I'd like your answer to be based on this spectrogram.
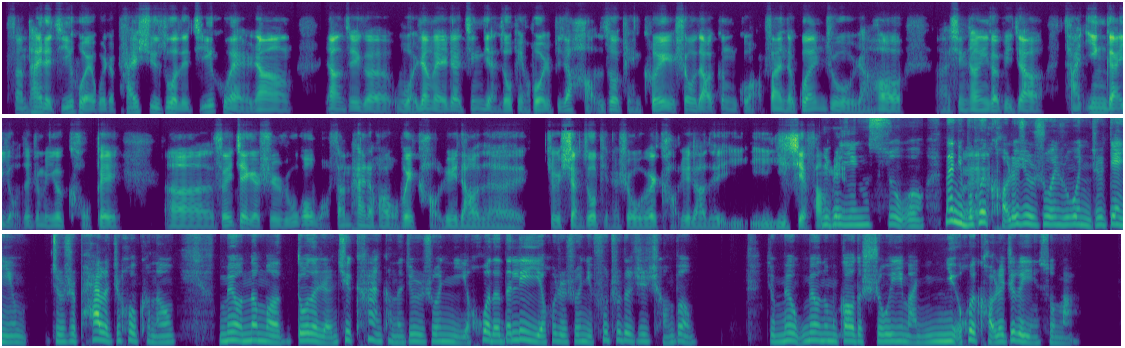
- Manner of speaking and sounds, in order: none
- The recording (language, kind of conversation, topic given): Chinese, podcast, 你怎么看待重制或复刻作品？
